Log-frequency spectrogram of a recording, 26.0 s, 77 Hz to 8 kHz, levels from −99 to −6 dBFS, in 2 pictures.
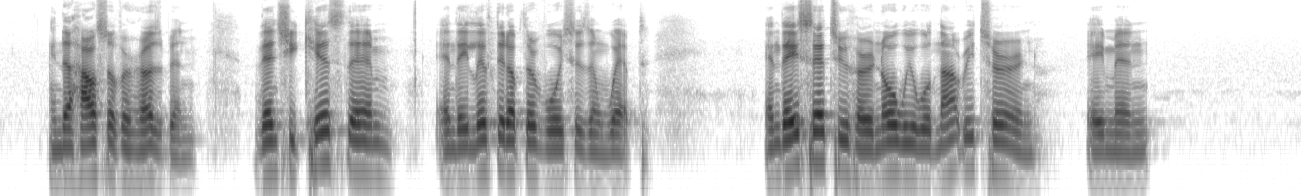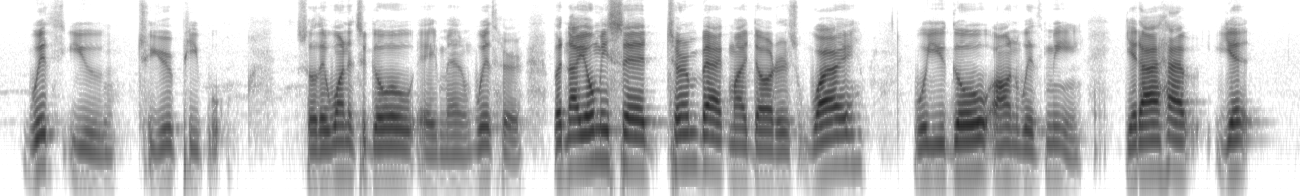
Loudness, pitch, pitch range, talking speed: -31 LUFS, 130 Hz, 120-150 Hz, 140 wpm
